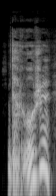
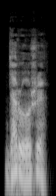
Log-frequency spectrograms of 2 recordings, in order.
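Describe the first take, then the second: First: Higher, rising echo question on "Дороже"; startled cry. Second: Said in the usual way. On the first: A narrator's reading. Uncle balking at Alan's higher price, mildly startled cry. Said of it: "вскричал Эбенезер".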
